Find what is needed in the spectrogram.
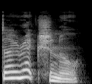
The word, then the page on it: directional: British English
